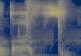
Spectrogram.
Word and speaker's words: GIF: thing that shows up gif with a hard G wow that really sure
